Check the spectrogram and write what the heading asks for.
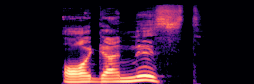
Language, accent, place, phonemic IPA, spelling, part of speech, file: German, Germany, Berlin, /ɔʁɡaˈnɪst/, Organist, noun, De-Organist.ogg
- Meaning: organist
